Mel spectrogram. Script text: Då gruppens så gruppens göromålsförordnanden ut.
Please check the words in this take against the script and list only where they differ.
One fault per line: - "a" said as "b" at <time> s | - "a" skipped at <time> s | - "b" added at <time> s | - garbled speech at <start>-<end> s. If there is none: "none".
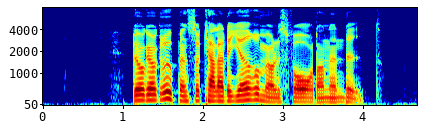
- "går" added at 1.2 s
- "gruppens" said as "kallade" at 2.0 s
